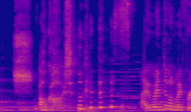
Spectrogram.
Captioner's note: chuckles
